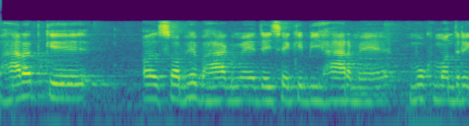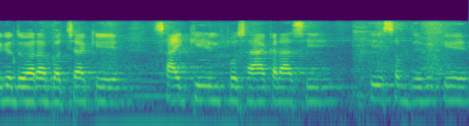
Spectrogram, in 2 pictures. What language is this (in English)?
Maithili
